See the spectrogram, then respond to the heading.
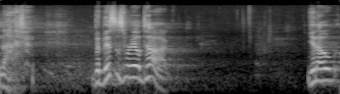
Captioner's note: laughter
